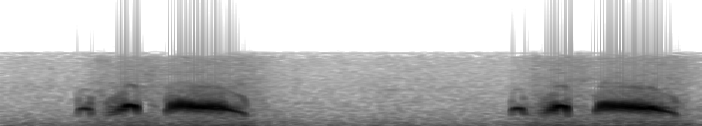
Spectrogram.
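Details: Trapping lure call of a spotted dove, recorded clean: a soft double coo, then a longer mellow coo dropping in pitch, heard twice with a gap of about two seconds.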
